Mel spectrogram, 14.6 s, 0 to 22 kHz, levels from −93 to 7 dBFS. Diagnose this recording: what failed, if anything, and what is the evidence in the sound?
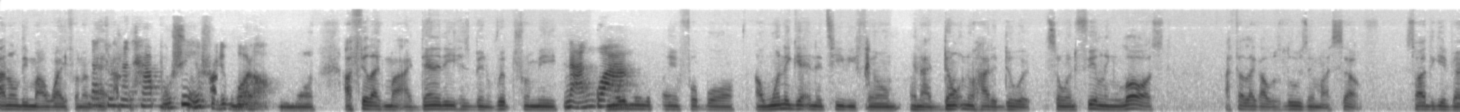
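Call processing: speech dips by up to about 25 dB at 1.19–3.03 s and 5.94–6.69 s, briefly at 9.08–9.15 s. This is likely speech suppressed in double talk, with the echo canceller attenuating the near talker during overlap.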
